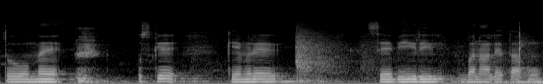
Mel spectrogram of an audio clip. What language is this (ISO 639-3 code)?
urd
